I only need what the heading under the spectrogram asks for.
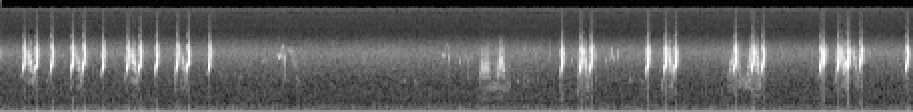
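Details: Common quail sounds for hunting: a rapid series of crisp chirps, a quiet pause, then spaced pairs and groups of sharp notes.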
